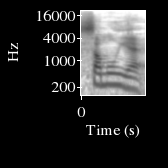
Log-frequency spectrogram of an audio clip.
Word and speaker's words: sommelier: It's sommelier. Ugh. I looked it up and I made Google tell me how to pronounce it. Sommelier. I think it's French though, so it's spelt weird.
